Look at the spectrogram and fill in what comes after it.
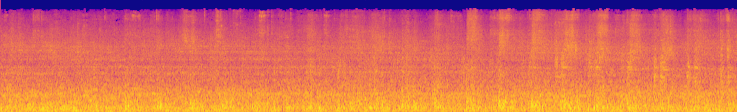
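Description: Freight train of coal hopper cars rolling slowly past: a steady rumble of steel wheels on rail, with repeated clacking as the wheels pass over rail joints.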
